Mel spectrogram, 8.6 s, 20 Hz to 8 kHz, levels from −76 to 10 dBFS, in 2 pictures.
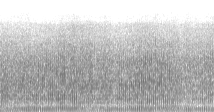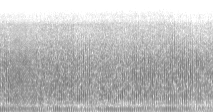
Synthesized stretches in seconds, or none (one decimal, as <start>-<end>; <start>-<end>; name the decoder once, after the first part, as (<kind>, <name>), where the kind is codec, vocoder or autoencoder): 4.5-5.0 (vocoder, Vocos)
